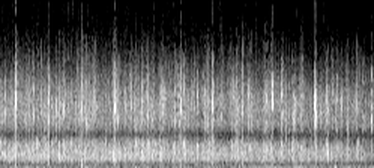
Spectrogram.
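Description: A crowd at a graduation breaks into sustained applause for teachers and parents, many hands clapping in a dense, steady wash of sound that stays loud and even throughout, with no voices standing out.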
